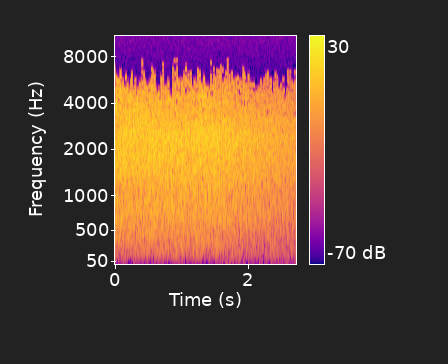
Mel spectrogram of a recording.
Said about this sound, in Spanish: Emoción han generado sus palabras en la bancada popular y en la bancada azul. La vicepresidenta ha sido la primera en levantarse y en provocar la ovación cerrada y en pie del PP a su portavoz, a quien también felicitaba con una palmadita en el hombro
